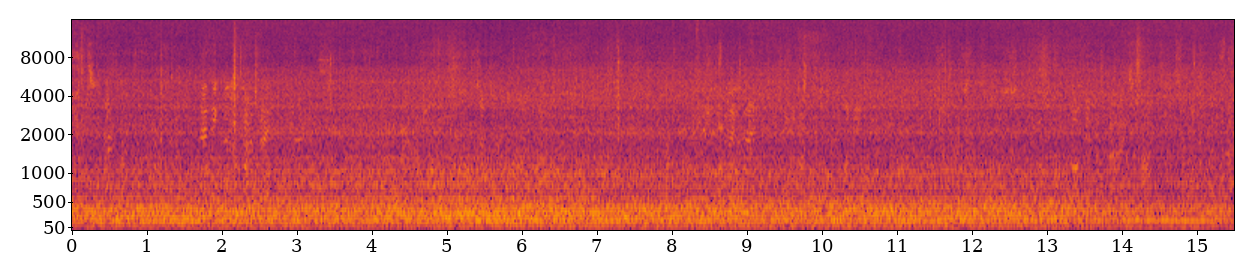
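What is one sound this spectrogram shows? An airliner's wheels rumble over the ground as it taxis.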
